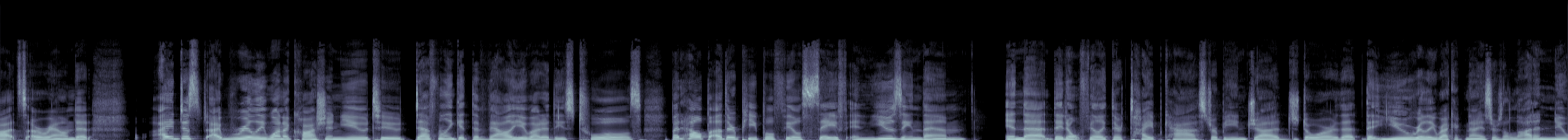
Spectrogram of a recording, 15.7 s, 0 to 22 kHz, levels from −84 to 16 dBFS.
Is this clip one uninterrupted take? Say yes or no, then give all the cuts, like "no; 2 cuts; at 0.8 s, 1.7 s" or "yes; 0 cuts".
yes; 0 cuts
